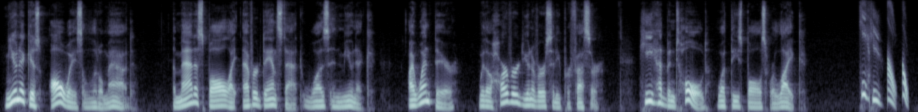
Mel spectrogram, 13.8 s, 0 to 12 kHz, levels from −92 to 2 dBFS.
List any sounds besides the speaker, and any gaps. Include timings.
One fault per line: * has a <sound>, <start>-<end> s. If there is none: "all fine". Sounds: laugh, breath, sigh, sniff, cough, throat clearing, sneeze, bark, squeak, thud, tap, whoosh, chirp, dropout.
* has a chirp, 12.9-13.6 s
